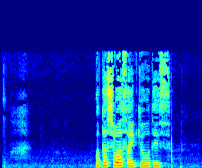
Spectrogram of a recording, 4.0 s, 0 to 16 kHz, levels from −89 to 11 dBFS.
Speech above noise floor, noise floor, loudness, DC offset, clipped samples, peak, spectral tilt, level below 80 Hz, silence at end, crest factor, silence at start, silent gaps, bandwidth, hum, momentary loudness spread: 41 dB; -60 dBFS; -19 LUFS; under 0.1%; under 0.1%; -2 dBFS; -2 dB/octave; -64 dBFS; 0.65 s; 20 dB; 1.9 s; none; 11.5 kHz; none; 14 LU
